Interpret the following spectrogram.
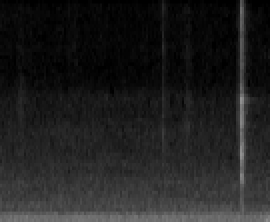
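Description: Steady low background hum of an indoor hall, like a fan or air handling, with one brief sharp click near the end.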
